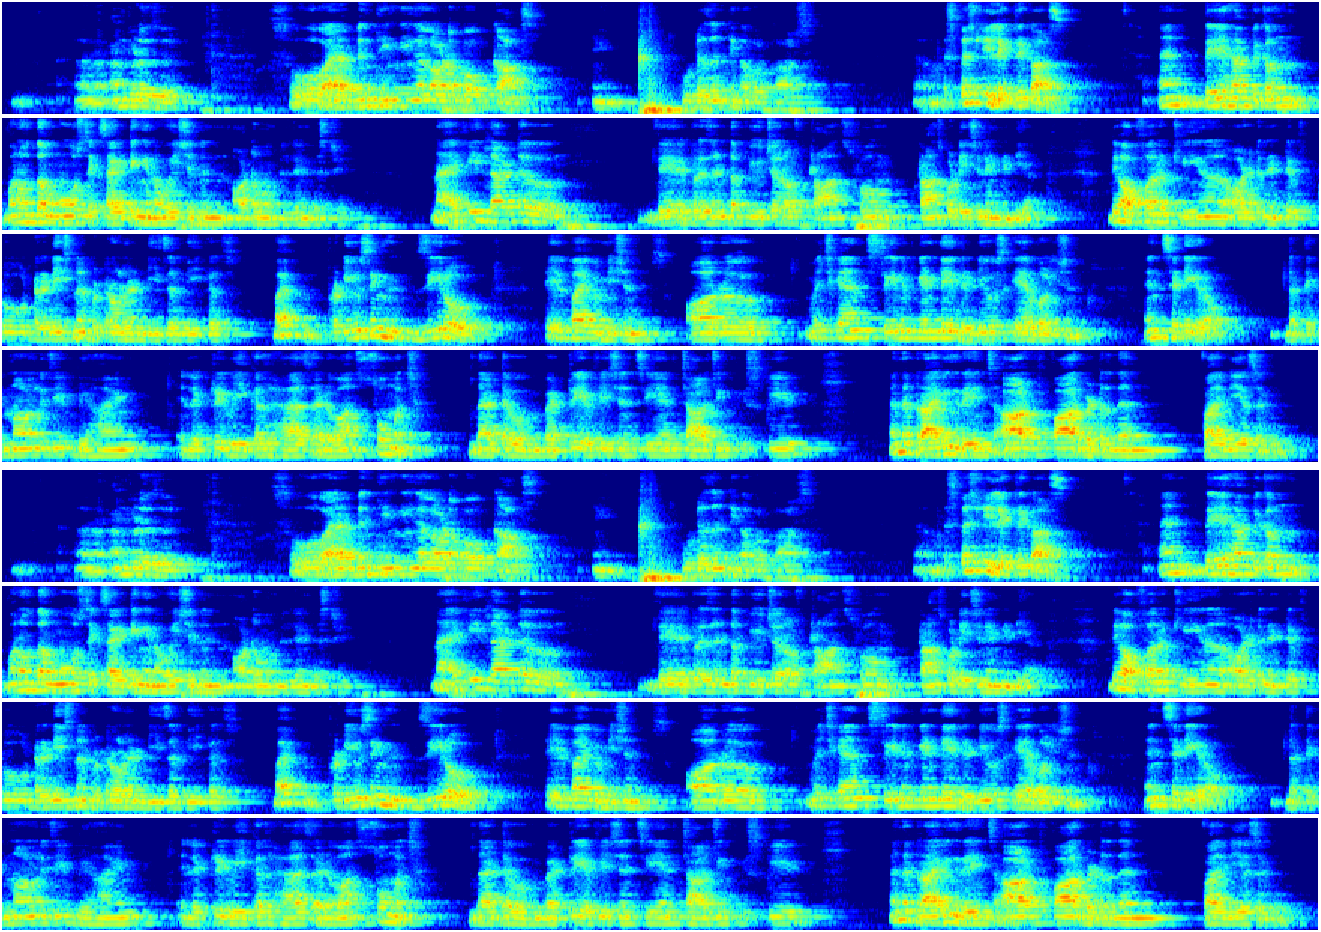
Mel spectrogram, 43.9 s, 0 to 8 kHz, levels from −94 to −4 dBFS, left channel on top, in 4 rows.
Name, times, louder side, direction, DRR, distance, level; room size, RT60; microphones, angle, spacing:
voice 1, 0.6-1.5 2.3-4.4 4.9-6.7 7.6-8.8 9.6-13.8 14.5-15.7 16.3-19.6 20.2-23.8 24.2-25.9 26.5-27.3 27.6-28.3 28.6-30.9 31.5-32.1 32.6-34.1 34.4-36.4 36.8-39.6 40.3-42.6 42.9-43.6, left 1 dB, 40° left, -5 dB, 0.5 m, -35 dB
3.2 x 2.0 x 2.9 m, 0.65 s
head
